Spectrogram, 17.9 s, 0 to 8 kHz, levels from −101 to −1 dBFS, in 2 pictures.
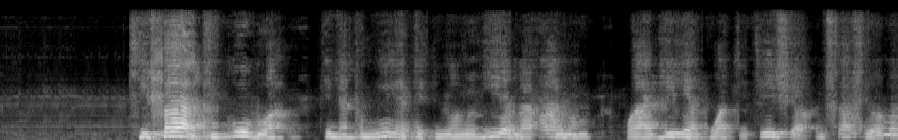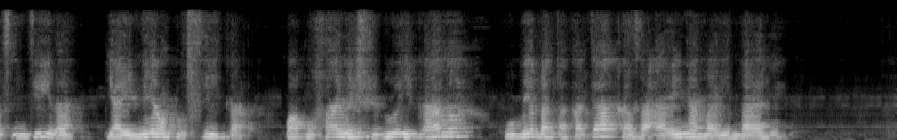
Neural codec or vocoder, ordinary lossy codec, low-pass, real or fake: codec, 16 kHz in and 24 kHz out, 0.6 kbps, FireRedTTS-2 codec; AAC, 48 kbps; 7.2 kHz; fake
